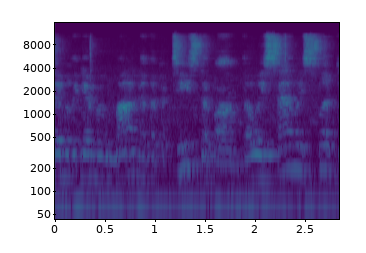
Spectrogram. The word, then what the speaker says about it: Batista: Umaga and Batista. Batista? First William mispronounces Umaga as Umanga. Now Michael Cole mispronounces Batista as Bautista.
